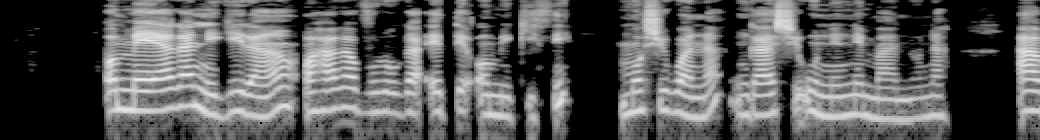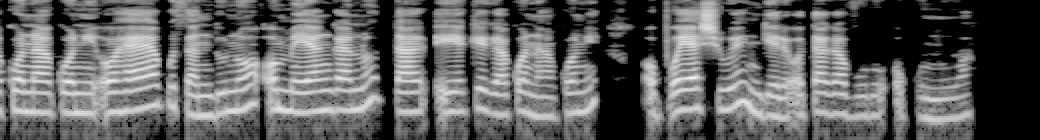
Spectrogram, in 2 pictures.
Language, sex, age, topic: Oshiwambo, female, 18-24, agriculture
